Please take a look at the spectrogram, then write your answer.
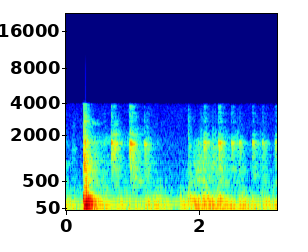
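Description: A solid wooden thump, then a run of light rattling knocks and creaky clicks from a wooden chair shifting and creaking under someone's weight, with no voices.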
